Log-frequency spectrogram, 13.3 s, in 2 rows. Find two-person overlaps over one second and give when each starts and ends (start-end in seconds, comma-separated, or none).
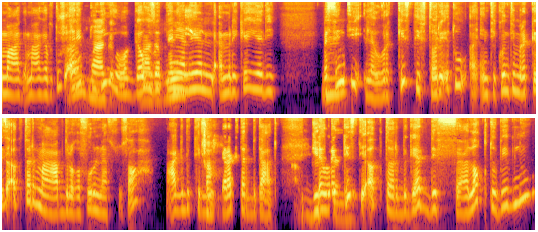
0.8-2.5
